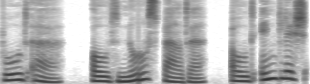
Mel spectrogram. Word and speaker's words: Baldur: balda pronounced bould Old Norse balder Old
